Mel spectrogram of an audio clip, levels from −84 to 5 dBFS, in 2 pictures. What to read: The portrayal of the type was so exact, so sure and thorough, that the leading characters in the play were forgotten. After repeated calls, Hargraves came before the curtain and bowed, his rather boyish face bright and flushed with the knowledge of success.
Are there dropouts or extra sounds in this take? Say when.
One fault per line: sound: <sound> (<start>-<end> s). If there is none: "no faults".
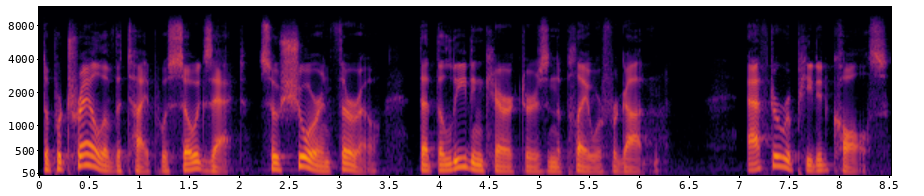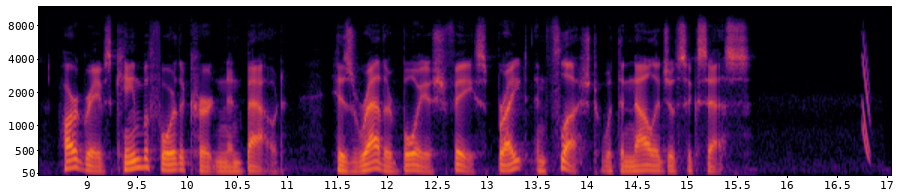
sound: chirp (16.8-16.8 s)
